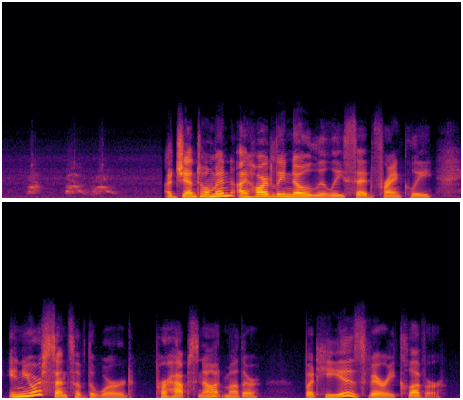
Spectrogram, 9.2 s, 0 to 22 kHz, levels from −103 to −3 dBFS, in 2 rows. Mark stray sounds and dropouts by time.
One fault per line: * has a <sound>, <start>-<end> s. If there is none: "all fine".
* has a bark, 0.2-1.3 s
